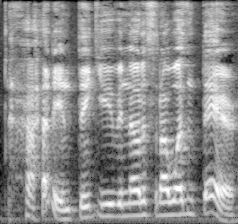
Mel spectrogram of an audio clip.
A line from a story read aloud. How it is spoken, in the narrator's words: I laughed because she had a lot of nerve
